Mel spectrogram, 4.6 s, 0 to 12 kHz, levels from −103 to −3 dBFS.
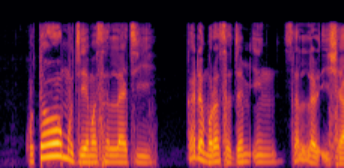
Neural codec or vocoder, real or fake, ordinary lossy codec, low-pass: none; real; MP3, 96 kbps; 7.2 kHz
